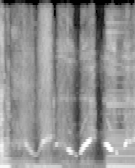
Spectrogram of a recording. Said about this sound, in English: Can somebody whistle for me a little bit? A little dry in the whistle there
